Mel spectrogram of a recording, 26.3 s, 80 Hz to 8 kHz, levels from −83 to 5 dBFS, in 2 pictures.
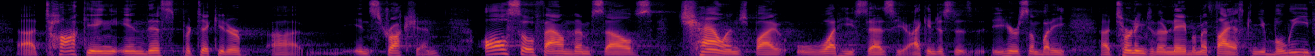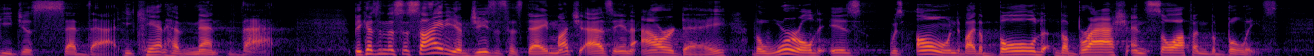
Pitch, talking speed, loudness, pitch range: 115 Hz, 155 wpm, -32 LUFS, 105-145 Hz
